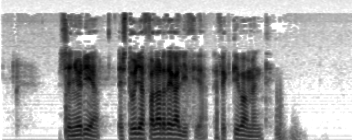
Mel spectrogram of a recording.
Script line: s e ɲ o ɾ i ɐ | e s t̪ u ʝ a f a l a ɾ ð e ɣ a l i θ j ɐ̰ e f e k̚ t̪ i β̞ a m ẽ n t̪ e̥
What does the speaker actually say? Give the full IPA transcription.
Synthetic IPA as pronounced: s e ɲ o ɾ i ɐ | e s t̪ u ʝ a f a l a ɾ ð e ɣ a l i θ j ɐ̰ e f e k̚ t̪ i β̞ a m ẽ n t̪ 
